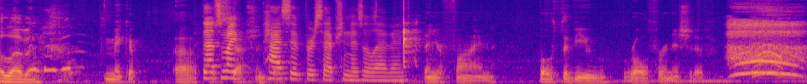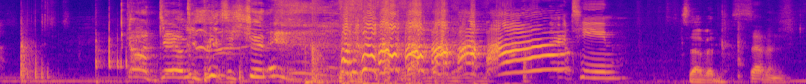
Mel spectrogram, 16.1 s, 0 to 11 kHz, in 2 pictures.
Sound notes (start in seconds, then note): 10.0 laughter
